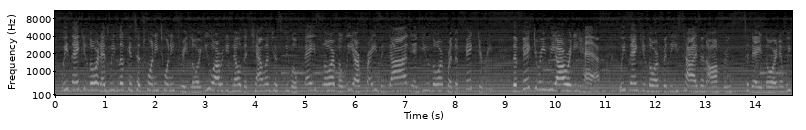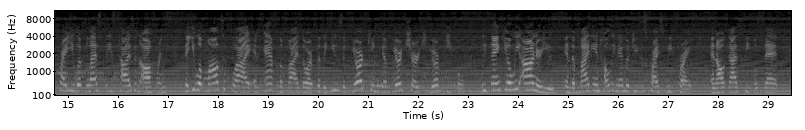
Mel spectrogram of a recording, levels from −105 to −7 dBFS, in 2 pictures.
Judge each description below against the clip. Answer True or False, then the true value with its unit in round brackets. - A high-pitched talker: False (85 Hz)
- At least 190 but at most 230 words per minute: True (195 wpm)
